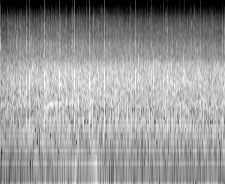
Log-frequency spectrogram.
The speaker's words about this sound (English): Let's all give them a nice round of applause.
